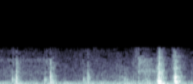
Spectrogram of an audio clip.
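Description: A door being opened, heard as a series of dull clicks and knocks from the latch and handle, ending in two louder thumps. No one speaks.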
